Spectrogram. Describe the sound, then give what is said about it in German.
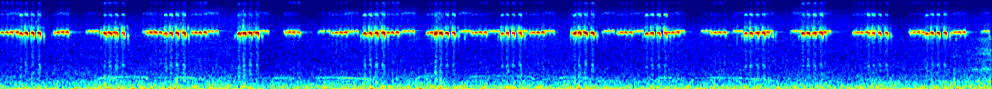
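Three field crickets chirp together at midday, one sitting in shade and singing more slowly than the two in warm sunlight. Their many high, shrill chirps repeat in a steady, overlapping rhythm, with no voices. “Es müsste euch bei dem Chor der drei Grillen nämlich etwas auffallen.”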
